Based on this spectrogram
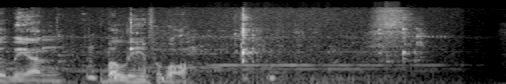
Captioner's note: laughter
